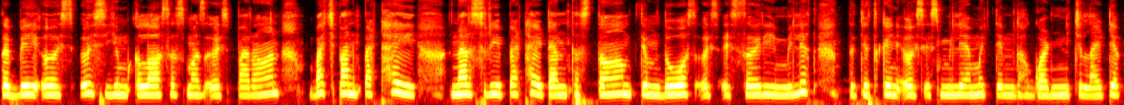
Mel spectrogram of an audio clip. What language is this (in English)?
Kashmiri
